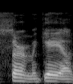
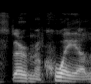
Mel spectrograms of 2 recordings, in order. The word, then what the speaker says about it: Miguel: And Sir Miguel's name is Sir Miguel, not Sir McQuail and all that Sir Miguel, but again, nobody want to correct her.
